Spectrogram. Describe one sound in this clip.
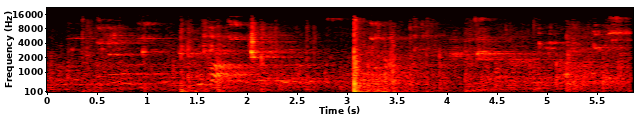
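Sneakers squeak sharply on a hard indoor court.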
